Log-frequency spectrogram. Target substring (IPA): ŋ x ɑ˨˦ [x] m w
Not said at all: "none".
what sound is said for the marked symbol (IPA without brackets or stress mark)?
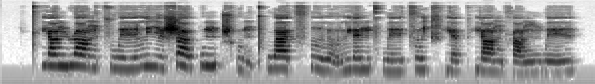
ŋ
